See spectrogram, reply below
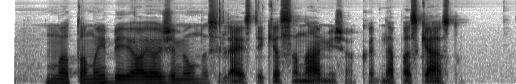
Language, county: Lithuanian, Alytus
